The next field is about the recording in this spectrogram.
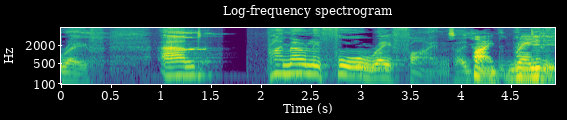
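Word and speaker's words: Ralph: is trying to sorry i think i said it incorrectly we did it for rafe and primarily four ray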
